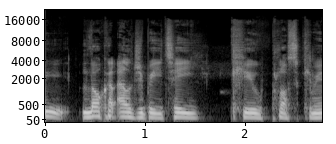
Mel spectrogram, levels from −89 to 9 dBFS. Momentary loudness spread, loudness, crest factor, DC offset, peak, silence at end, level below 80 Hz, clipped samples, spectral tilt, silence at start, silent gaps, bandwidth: 7 LU; -19 LUFS; 16 dB; under 0.1%; -2 dBFS; 0 s; -52 dBFS; under 0.1%; -6 dB/octave; 0 s; none; 16 kHz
